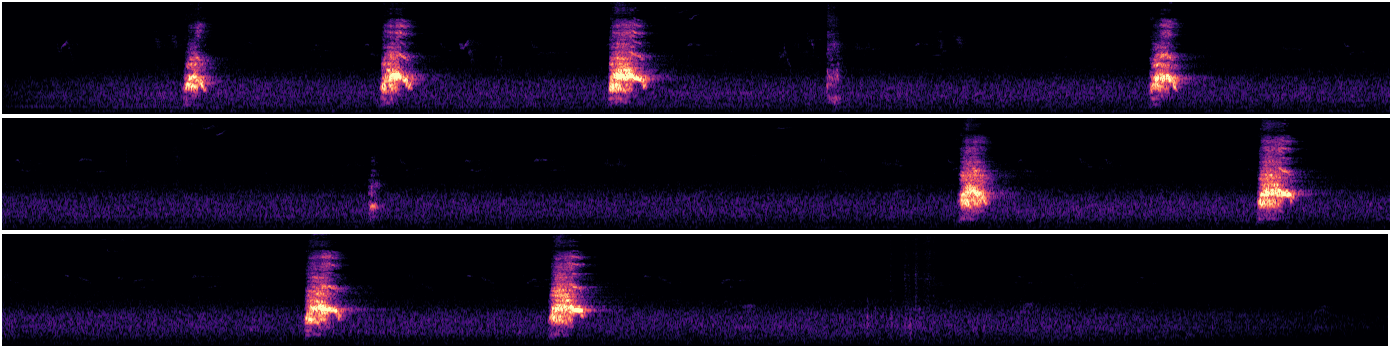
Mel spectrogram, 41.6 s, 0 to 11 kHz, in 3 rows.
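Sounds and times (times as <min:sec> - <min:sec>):
fox barking: 0:01.8 - 0:02.2, 0:03.8 - 0:04.2, 0:06.0 - 0:06.6, 0:11.5 - 0:12.0, 0:17.5 - 0:17.7, 0:23.4 - 0:23.9, 0:26.4 - 0:27.0, 0:30.8 - 0:31.4, 0:33.2 - 0:33.8.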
